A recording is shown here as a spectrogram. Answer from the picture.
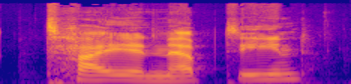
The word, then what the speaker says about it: tianeptine: Tianeptine.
